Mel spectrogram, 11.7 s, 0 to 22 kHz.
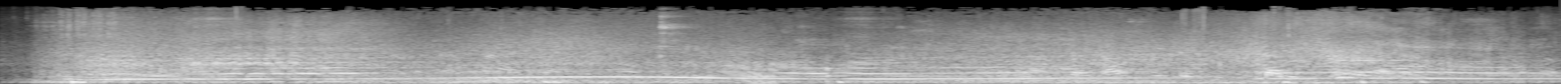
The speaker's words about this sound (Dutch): Klinkt niet verkeerd, maar welk is het nou? Dit is niet de viercilinder, dit is volgens mij de V6 dan.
